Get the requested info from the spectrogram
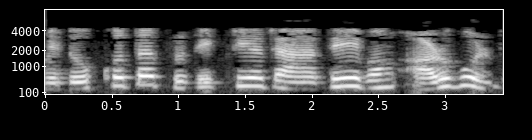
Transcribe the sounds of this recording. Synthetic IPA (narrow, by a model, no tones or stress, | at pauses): med̪okʰːot̪ɐpɾot̪ikɾijɐd͡ʑanɐt̪eːbɔŋaɭuboɭb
